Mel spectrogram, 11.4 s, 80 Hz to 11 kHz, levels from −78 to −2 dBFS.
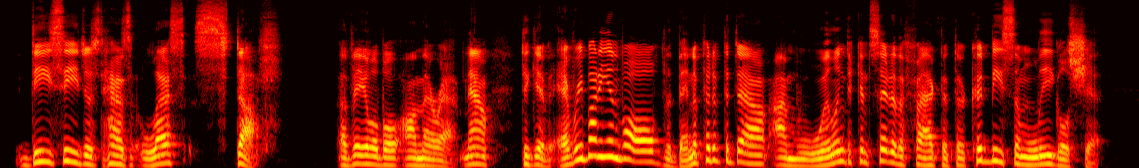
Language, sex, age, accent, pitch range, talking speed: English, male, 40-59, American, 130-170 Hz, 170 wpm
